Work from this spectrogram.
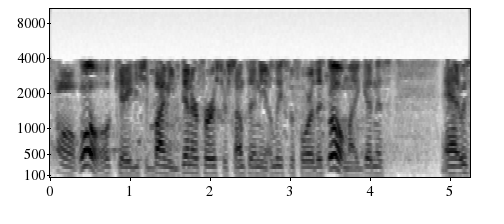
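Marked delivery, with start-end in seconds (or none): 0.1-3.4 mock alarm, easing into a quip; startled protest. Man reacting to a security pat-down, startled protest. 3.5-4.2 mock shock. Acted reaction to pat-down.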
